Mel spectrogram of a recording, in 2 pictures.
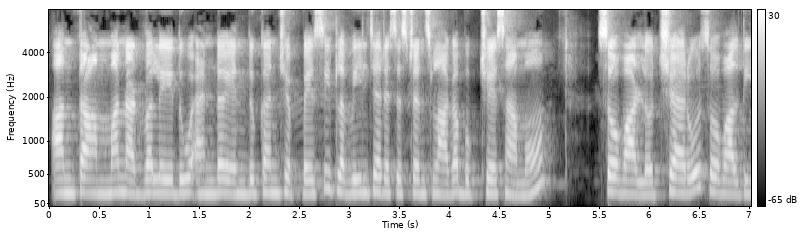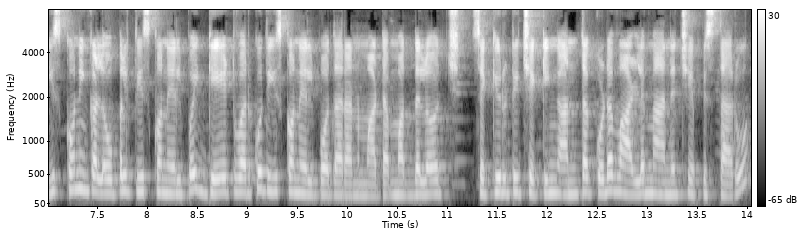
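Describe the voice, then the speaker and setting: A woman in her thirties with a Telugu accent, narrating a family vlog in a soft, explanatory way. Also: mid-range voice, flat delivery, a little fast. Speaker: vlogger.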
